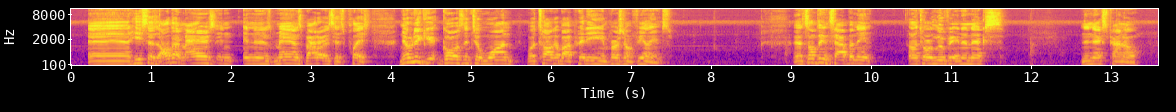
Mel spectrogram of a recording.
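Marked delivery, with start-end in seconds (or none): none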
